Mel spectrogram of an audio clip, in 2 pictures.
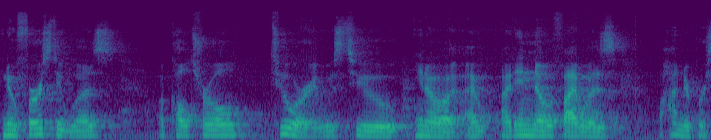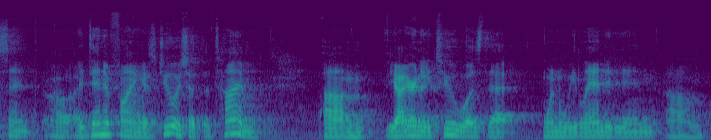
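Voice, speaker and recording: A man's voice: mid-range voice, fairly even intonation, measured pace, a little hiss or hum. A man telling his personal story at a service, rambling with many ums and restarts and slipping in wry jokes. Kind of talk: informal testimony at a service. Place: large synagogue sanctuary. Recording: echoey hall with long reverb.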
